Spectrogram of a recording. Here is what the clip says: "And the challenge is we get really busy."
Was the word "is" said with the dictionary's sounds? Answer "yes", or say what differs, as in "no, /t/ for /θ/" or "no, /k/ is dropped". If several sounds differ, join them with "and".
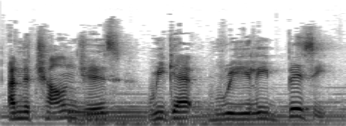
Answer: yes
